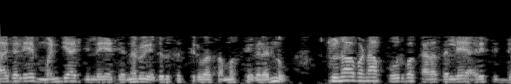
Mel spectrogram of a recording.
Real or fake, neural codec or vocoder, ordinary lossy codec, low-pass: real; none; none; 3.6 kHz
